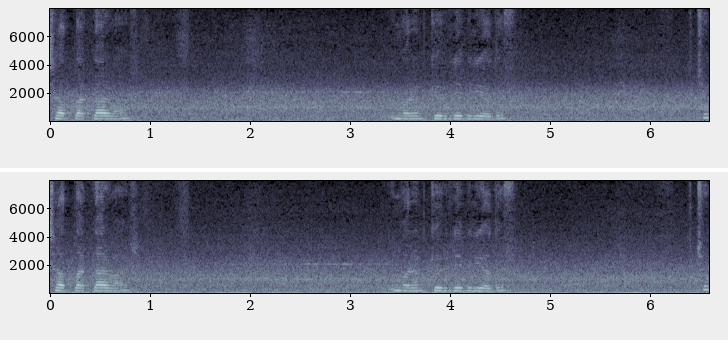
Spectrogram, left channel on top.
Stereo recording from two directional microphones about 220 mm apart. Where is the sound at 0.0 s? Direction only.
5° right (ahead or behind).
